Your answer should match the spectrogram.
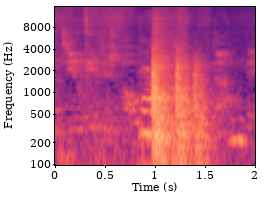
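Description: A door shutting once with a thud about a second in.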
